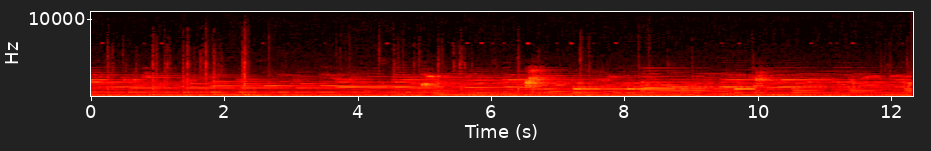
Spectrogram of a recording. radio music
3.5 12.3

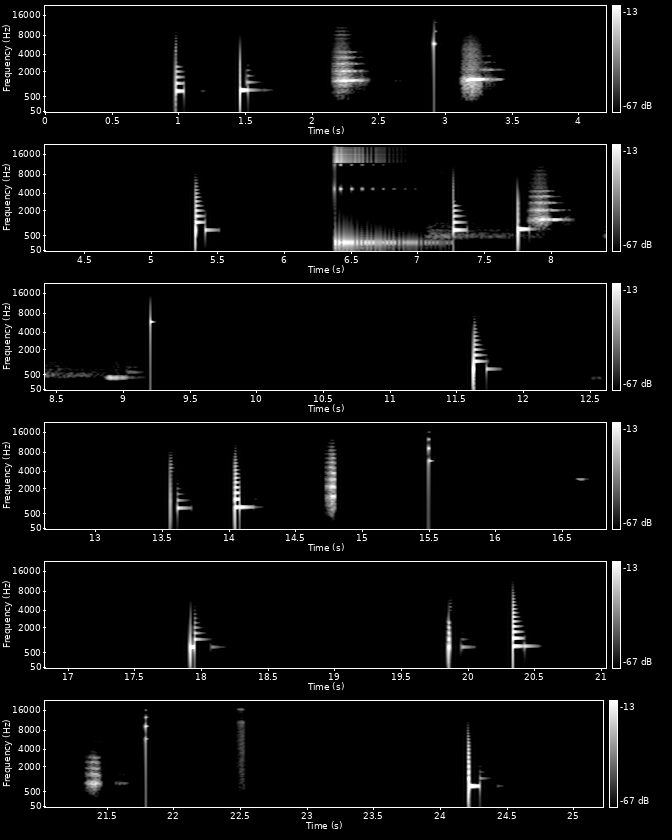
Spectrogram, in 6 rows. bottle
6.4 6.8

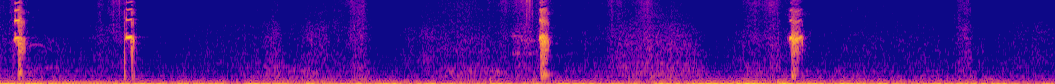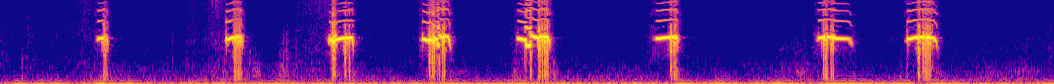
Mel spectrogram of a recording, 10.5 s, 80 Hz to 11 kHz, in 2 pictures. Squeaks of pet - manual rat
0.0 0.8, 2.6 2.8, 3.9 4.1, 5.7 10.0

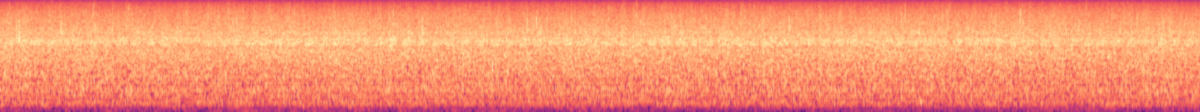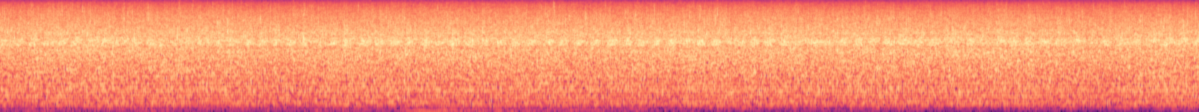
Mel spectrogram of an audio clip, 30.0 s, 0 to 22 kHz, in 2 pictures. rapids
10.3 29.9

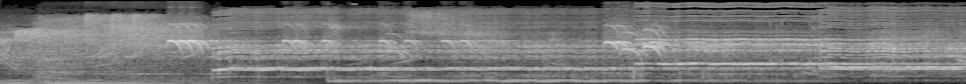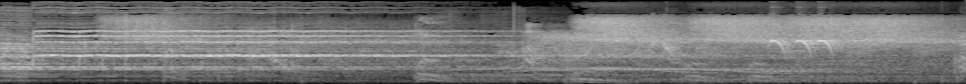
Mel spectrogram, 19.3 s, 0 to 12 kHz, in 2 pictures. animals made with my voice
14.8 18.1

